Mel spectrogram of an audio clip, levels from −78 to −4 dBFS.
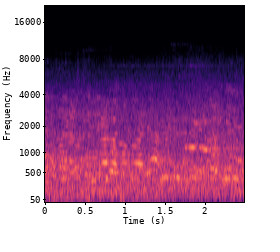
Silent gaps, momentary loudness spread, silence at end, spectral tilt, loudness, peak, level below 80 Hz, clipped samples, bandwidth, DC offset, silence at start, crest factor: none; 3 LU; 0 s; -5.5 dB/octave; -29 LUFS; -14 dBFS; -50 dBFS; under 0.1%; 13.5 kHz; under 0.1%; 0 s; 14 dB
